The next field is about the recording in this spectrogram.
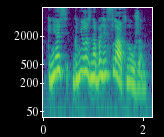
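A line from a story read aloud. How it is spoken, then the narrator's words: Snorting guard. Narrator (Russian): охранник фыркнул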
